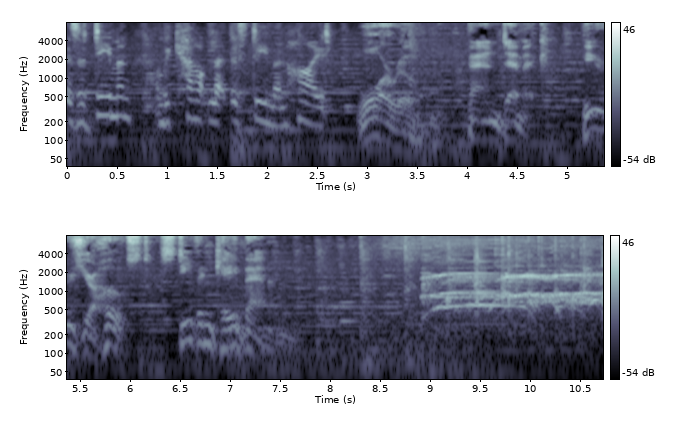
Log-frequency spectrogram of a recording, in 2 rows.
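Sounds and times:
speech: 0:00.0 - 0:08.0, 0:09.0 - 0:09.6
rowdy crowd cheering: 0:08.8 - 0:10.7
high whoops and yells: 0:08.9 - 0:10.7.

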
